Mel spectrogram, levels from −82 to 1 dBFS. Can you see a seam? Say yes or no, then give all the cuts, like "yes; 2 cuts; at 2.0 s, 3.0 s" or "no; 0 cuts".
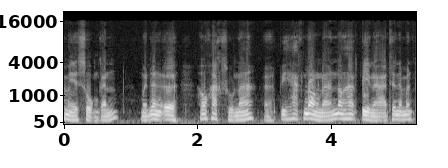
yes; 1 cut; at 2.9 s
